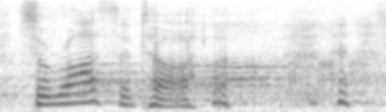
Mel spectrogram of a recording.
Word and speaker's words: Sarasota: named it Mount Sarasota, like the Sanskrit pronunciation for Sarasota, Sarasota.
